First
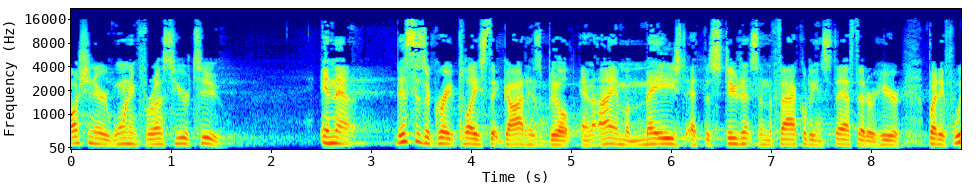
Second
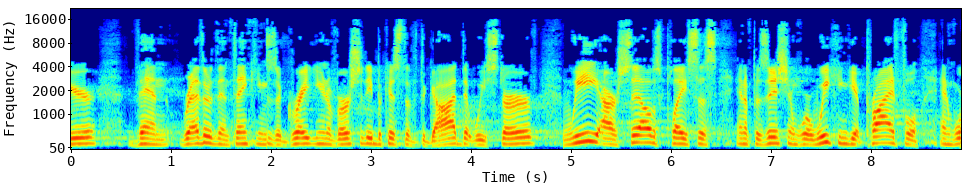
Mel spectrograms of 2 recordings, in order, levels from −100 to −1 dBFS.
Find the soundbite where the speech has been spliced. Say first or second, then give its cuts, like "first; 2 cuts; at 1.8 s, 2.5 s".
second; 2 cuts; at 2.0 s, 4.9 s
